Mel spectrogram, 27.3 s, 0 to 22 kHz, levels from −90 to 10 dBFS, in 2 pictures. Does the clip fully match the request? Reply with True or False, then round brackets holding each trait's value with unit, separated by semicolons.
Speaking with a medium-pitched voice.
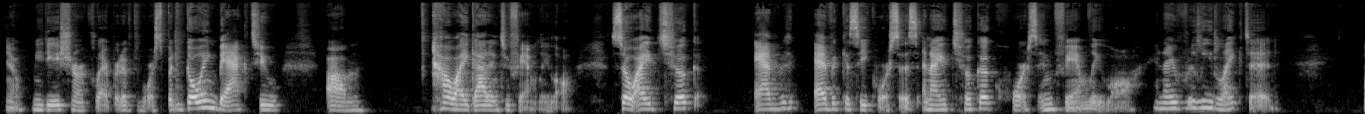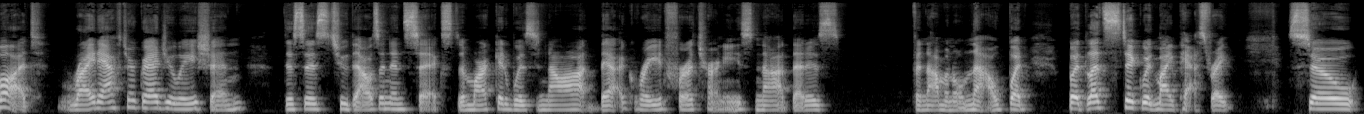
True (180 Hz)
